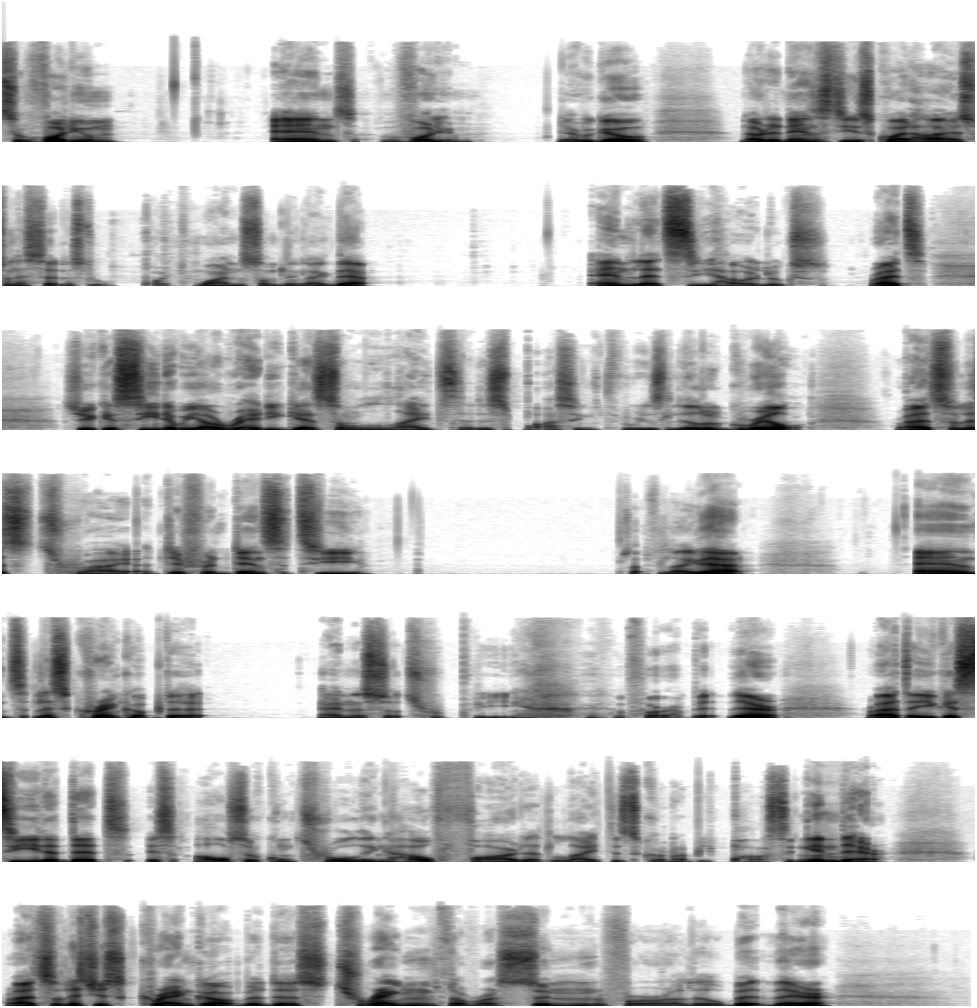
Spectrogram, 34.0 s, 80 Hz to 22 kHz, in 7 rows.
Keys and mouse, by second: 0.4-2.0 drag, 3.3 middle click, 4.5-5.6 drag, 7.3 shift+middle drag, 8.2 ctrl+b, 9.5 shift+middle drag, 14.3-17.9 shift+drag, 18.6-26.5 drag, 30.2 click, 32.5-34.0 drag.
